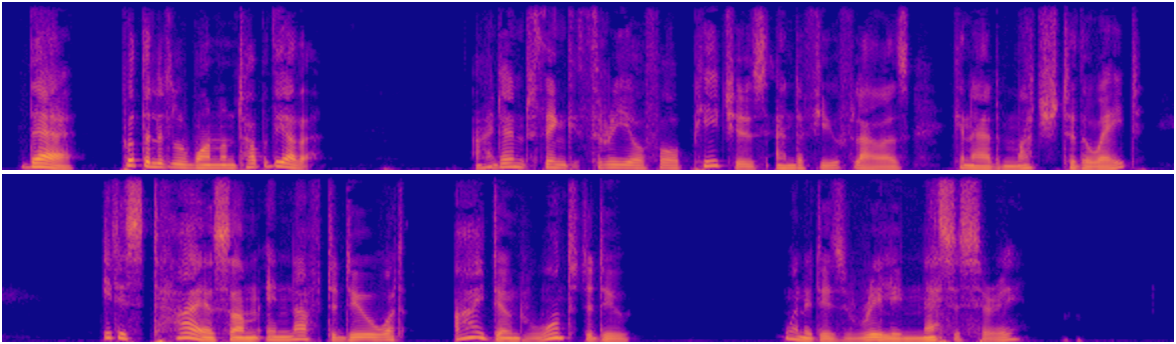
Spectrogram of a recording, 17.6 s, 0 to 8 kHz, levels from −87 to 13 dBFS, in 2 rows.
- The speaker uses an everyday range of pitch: No, wide, 6.9 semitones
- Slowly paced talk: No, average, 155 wpm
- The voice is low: Yes, low, 125 Hz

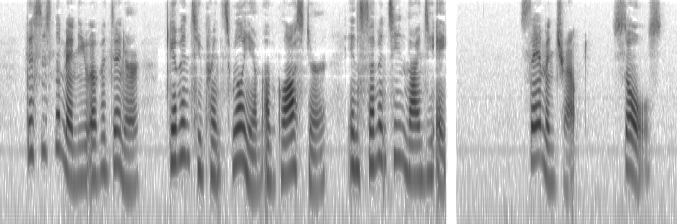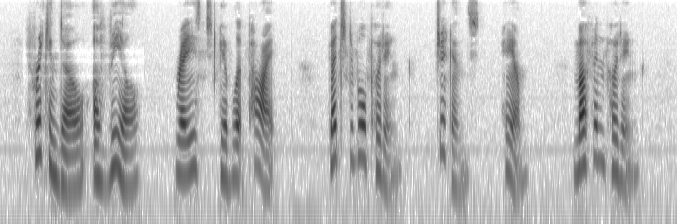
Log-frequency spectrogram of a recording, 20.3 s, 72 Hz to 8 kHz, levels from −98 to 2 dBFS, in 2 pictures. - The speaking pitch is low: No, high, 215 Hz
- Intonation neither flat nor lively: No, wide, 6.3 semitones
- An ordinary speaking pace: No, slow, 90 wpm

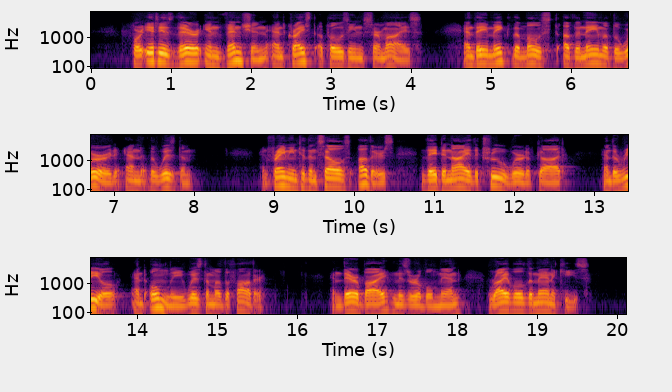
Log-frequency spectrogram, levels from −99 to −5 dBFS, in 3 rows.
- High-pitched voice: No, low, 110 Hz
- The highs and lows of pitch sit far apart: No, average, 4.2 semitones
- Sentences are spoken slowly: No, average, 160 wpm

